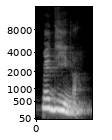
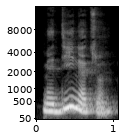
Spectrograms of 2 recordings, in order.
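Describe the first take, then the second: First: The word ends on -na with no -tun. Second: The word ends with a pronounced -tun syllable. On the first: No vowel marks are written on the final letter. "Sans harakat, sans harakat sur le ta" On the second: Vowel marks are written on the final letter. "vous devez la prononcer et ça fait Medinatun"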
